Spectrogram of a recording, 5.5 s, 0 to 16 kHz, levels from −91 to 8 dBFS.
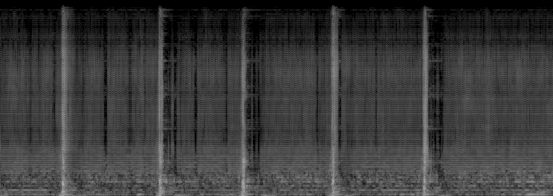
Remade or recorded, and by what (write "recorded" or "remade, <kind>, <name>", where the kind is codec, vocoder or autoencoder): remade, vocoder, BigVGAN v2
